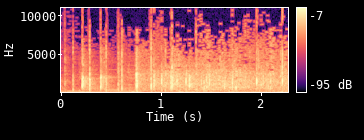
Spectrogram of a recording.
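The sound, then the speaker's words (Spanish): A brief burst of applause for the film Toy Story 4, dense overlapping hand claps forming a steady crackling patter at moderate loudness, with no voices over it. “aplausos para Toy Story 4.”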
